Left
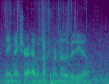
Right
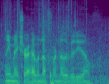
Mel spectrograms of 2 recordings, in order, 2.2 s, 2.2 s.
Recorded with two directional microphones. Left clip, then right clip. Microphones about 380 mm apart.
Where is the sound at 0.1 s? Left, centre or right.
Centre.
